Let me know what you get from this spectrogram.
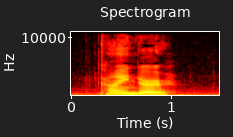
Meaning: comparative form of kind: more kind
- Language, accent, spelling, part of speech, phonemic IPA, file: English, US, kinder, adjective, /ˈkaɪndɚ/, En-us-kinder.ogg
